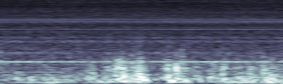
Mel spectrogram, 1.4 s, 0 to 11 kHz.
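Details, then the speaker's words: Rooftop 5-ton AC unit (58.2 ANW 060) on a no-cooling call: indoor blower motor, after its burnt-out capacitor was dealt with, runs with a steady hum and whoosh, drawing 4.8 A with the door on versus 6.2 A rated; normal blower operation. "It actually made them go lower. She's alive and running."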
